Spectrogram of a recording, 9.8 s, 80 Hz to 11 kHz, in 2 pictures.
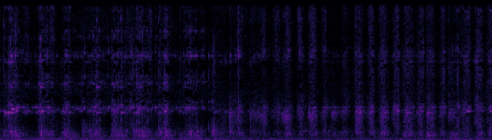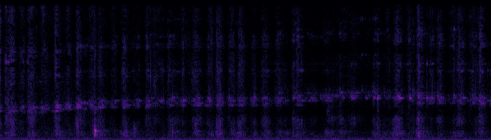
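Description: Fingernails scratch and rub the solid hardwood bars of an upright xylophone, making a steady, quiet, rapid rasping. A bright resonant band near 2.5 kHz slowly rises toward 3 kHz over a constant low hum, with one sharper tick near the six-second mark.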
